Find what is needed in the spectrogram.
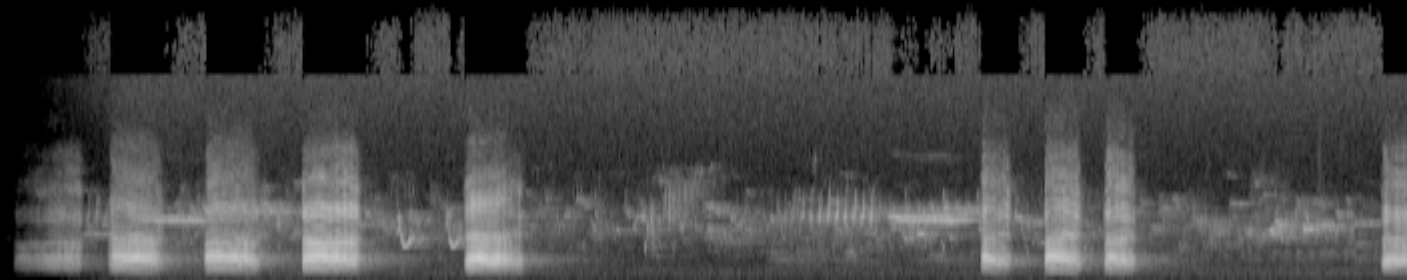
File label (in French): Corneille noire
